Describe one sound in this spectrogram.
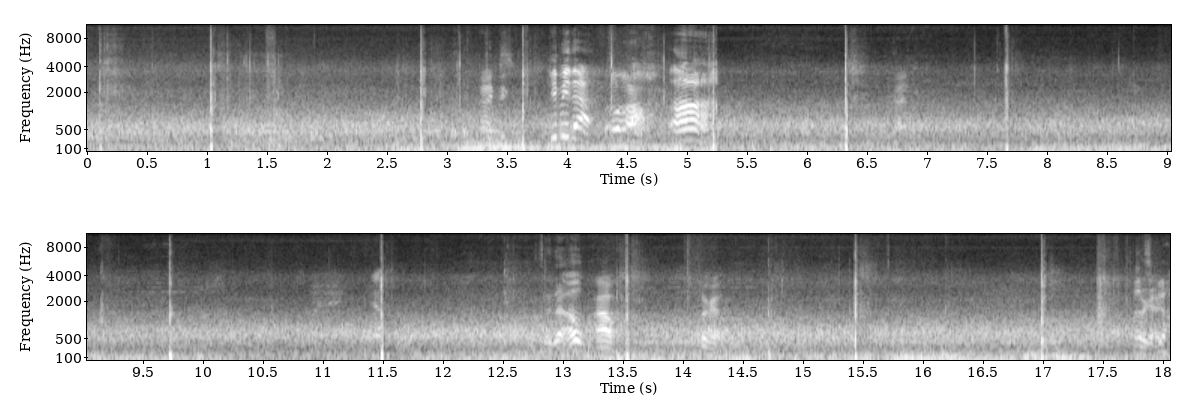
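A volleyball is struck with hands with sharp slaps.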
